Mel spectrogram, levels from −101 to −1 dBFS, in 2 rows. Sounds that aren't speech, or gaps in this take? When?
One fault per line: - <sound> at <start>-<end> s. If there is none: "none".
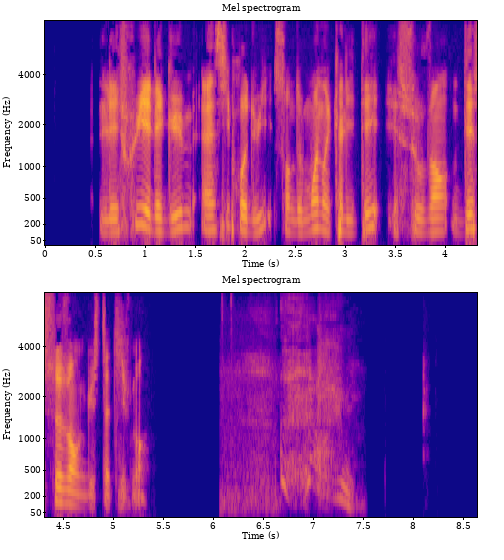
- cough at 6.1-7.5 s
